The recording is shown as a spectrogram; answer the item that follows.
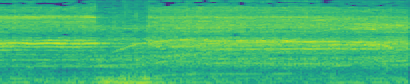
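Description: Loud recorded dramatic soundtrack played over the stage act: sustained high tones with a pitch glide about half a second in and a low throbbing pulse beneath.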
